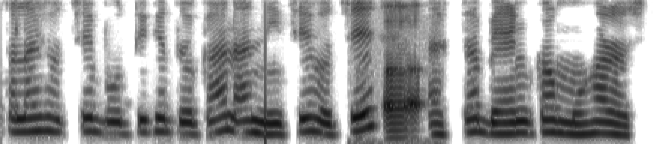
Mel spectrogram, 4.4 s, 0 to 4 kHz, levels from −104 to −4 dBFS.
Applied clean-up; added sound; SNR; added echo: classical method Wiener filter.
